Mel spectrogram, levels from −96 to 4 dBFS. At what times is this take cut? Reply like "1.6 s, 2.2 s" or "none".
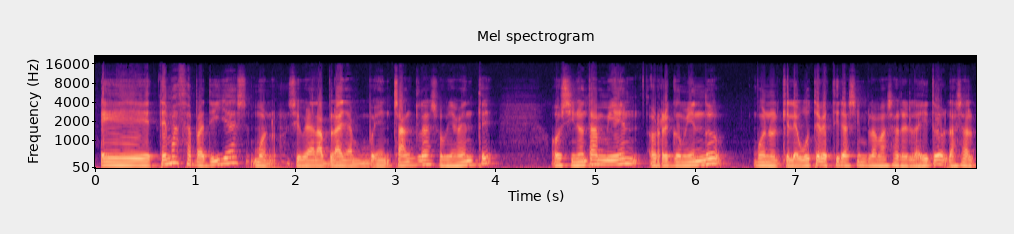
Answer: none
